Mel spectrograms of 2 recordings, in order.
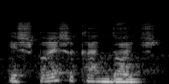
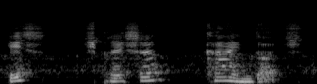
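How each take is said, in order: First: Said in the usual way. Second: Softer, slow repeat with a pause between words. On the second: Shown as a demonstration. Teacher repeating a German phrase for learners, slow and separated. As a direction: break the phrase apart for learners.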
